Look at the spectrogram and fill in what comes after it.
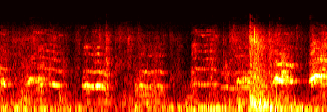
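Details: Soft, short whining notes from several American Bully puppies, offspring of Diesel aka The Big Mac and Mia at Royal Kennels, come in scattered bursts over low background rumble, with one louder squeal late on.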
